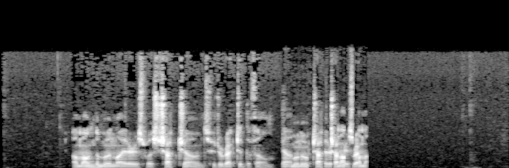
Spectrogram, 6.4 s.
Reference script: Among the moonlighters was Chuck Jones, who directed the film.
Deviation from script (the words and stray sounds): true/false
true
